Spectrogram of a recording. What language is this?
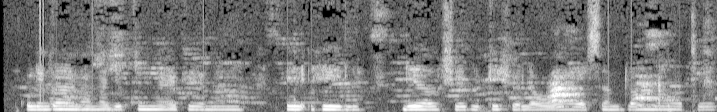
Swahili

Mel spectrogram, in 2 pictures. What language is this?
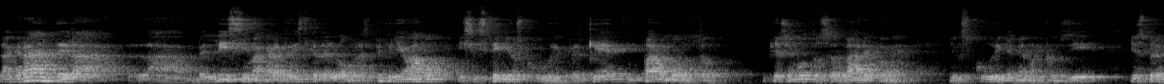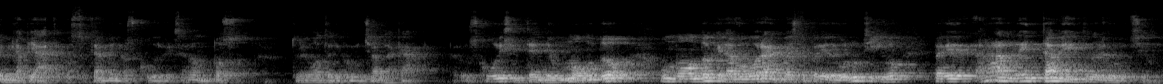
Italian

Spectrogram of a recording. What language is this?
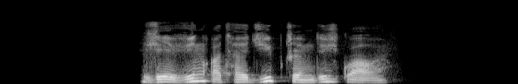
Russian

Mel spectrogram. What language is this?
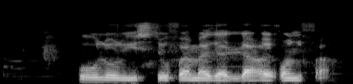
Kabyle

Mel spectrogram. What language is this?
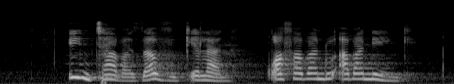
South Ndebele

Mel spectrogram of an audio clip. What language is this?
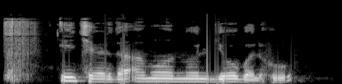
Gawri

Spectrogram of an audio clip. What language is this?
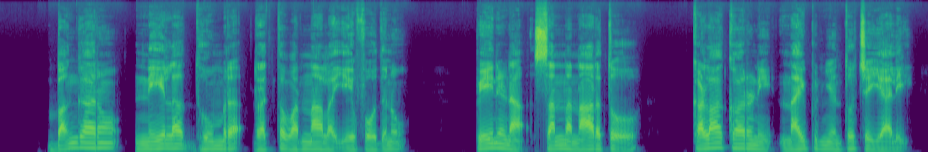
Telugu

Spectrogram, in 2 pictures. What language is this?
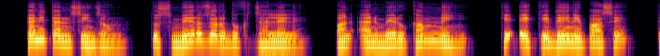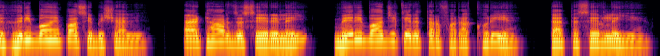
Bhadrawahi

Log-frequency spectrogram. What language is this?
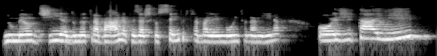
Portuguese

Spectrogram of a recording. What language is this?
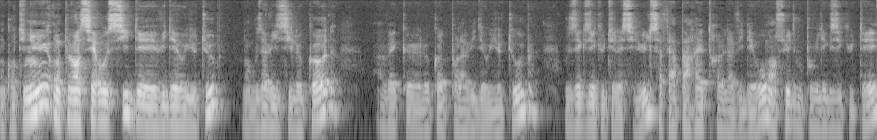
French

